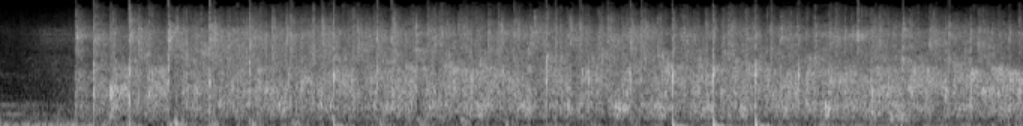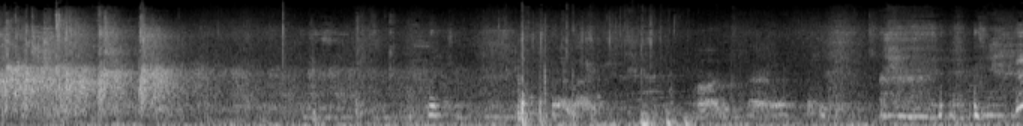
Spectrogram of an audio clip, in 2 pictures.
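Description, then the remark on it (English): A large audience claps together in unison, loud and dense for about seven seconds, then the applause fades abruptly into quieter room noise with voices talking. “Yeah, they're clapping in synchronicity.”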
